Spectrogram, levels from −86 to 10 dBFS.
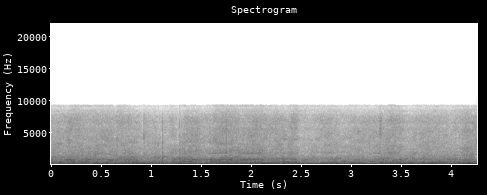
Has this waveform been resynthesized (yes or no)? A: yes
